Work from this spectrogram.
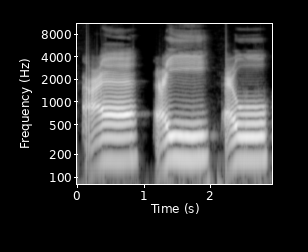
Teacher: kalau Ain dia tidak mengalirkan nafas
